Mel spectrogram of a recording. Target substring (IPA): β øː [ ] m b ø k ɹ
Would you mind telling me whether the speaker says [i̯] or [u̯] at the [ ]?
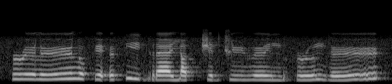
i̯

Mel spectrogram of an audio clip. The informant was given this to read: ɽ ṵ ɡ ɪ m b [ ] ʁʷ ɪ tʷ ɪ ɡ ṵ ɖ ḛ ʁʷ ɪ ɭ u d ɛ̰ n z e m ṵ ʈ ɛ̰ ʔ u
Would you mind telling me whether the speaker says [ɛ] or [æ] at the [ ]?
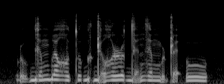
ɛ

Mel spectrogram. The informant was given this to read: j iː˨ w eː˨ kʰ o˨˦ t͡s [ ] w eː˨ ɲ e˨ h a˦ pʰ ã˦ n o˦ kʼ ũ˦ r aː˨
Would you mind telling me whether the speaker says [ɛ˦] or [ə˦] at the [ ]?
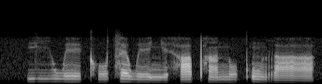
ɛ˦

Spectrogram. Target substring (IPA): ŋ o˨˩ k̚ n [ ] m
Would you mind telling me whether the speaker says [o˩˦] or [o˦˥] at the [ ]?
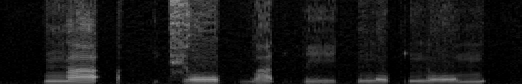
o˦˥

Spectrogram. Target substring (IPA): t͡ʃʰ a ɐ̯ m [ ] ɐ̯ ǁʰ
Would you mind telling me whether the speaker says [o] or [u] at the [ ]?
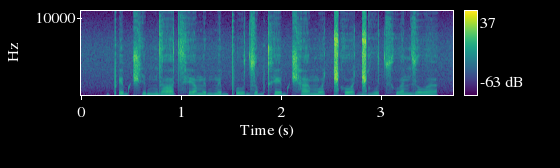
o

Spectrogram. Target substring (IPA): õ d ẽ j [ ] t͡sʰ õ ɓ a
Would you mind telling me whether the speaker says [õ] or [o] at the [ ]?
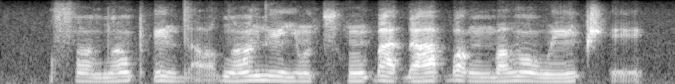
õ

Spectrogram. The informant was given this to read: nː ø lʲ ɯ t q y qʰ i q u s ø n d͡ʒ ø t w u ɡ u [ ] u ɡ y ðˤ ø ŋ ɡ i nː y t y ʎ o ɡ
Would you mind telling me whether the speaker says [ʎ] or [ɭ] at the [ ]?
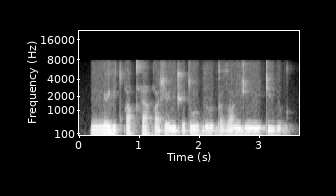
ɭ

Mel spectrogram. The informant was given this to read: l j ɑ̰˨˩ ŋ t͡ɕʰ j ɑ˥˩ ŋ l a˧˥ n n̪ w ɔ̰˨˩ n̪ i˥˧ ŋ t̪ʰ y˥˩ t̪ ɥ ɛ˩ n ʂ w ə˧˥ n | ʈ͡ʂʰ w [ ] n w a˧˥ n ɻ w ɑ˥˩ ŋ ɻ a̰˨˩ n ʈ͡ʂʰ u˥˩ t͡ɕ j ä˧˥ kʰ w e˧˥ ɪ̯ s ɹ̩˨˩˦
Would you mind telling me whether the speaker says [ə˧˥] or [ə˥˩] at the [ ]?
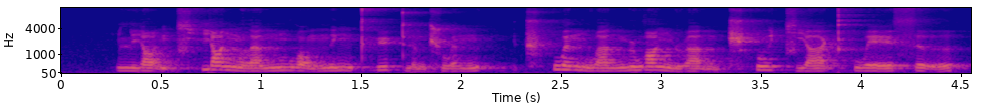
ə˥˩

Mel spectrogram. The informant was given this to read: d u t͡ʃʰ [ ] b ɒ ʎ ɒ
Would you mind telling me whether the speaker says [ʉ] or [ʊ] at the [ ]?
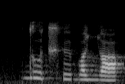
ʉ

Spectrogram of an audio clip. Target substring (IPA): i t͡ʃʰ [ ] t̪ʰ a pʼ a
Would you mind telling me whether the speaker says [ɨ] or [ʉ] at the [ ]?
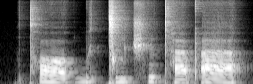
ɨ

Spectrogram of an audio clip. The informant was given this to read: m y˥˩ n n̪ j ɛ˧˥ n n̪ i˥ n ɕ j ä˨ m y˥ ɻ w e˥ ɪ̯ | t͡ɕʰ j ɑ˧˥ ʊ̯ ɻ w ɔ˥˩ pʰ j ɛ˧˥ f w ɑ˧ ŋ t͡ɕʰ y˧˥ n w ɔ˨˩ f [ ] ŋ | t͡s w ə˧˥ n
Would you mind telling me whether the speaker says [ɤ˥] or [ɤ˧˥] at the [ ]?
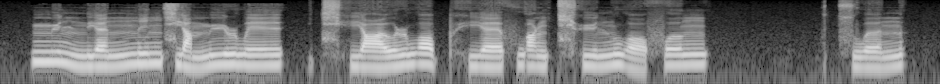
ɤ˥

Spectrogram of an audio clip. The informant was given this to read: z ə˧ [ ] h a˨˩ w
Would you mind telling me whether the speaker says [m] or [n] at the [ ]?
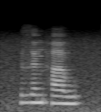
n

